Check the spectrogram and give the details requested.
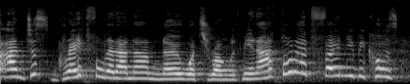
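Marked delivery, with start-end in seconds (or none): none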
